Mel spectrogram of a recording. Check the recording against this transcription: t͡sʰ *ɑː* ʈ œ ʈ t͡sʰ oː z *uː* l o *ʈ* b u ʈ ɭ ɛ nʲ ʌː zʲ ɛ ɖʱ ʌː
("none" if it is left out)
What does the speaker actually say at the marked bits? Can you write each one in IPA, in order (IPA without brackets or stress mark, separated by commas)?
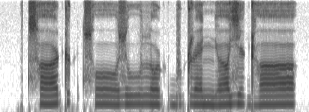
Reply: ʌː, uː, ʈ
